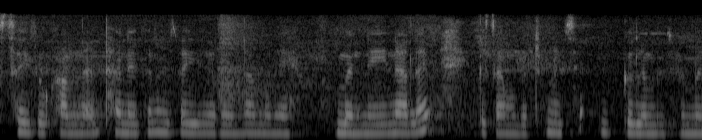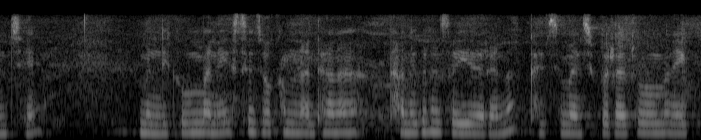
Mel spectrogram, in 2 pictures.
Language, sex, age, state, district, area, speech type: Bodo, female, 18-30, Assam, Udalguri, rural, spontaneous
